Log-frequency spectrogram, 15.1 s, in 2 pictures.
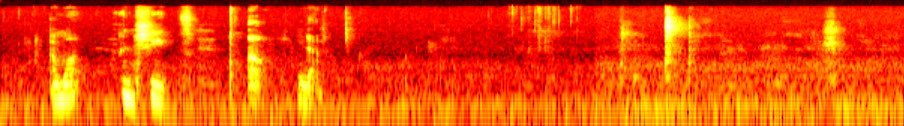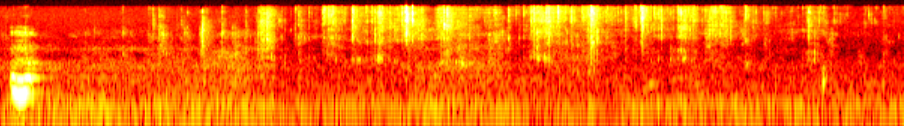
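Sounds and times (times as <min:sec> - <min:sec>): crunching seaweed sheets: 0:09.1 - 0:14.5.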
